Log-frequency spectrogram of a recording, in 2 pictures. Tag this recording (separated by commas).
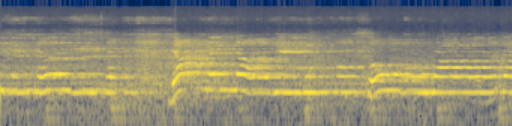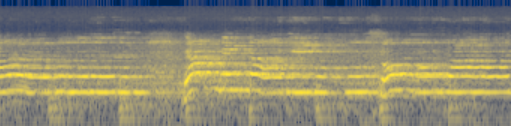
Female singing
